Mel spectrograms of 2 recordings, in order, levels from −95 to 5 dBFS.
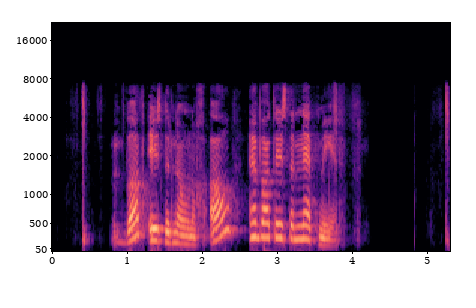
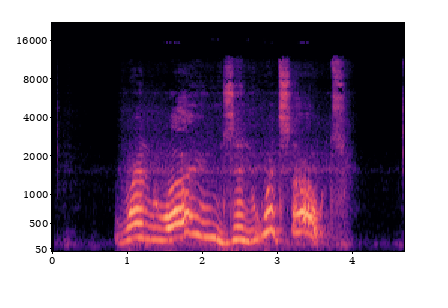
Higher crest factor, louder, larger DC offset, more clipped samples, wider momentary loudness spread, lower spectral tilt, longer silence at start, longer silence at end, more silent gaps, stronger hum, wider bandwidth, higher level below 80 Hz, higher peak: about the same, 18 dB vs 16 dB; about the same, -18 LUFS vs -18 LUFS; neither; neither; about the same, 16 LU vs 17 LU; about the same, -5.5 dB/octave vs -6 dB/octave; second, 0.4 s vs 0.85 s; second, 0 s vs 0.85 s; first, 4.32-4.74 s, 4.87-4.98 s vs none; neither; second, 7.6 kHz vs 12 kHz; about the same, -56 dBFS vs -60 dBFS; about the same, -2 dBFS vs -4 dBFS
